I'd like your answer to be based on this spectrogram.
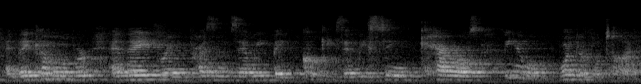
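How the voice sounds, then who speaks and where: A woman's voice: medium pitch, steady tone, moderate pace, darkish tone, lightly acted. A woman playing an elderly wife married sixty years, telling her story fondly and with a wry touch. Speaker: stage actor in a monologue. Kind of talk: theatrical monologue. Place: stage in a hall. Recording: echoey hall, far from mic, faint noise.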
